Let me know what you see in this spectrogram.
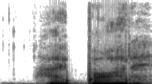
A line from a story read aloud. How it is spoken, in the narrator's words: Then she added quietly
